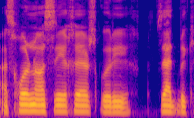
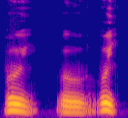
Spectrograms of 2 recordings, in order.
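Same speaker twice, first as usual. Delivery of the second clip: bird's song. A narrator's reading. (تقلید آواز کشیدهٔ پرنده)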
